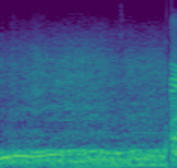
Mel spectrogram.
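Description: A race car on a circuit holds a loud, steady engine note that rises slightly in pitch, then cuts off abruptly near the end, followed by a brief high-pitched burst.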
